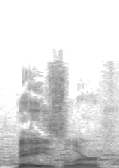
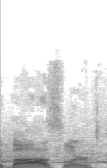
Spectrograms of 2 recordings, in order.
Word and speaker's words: Bosler: Announcer pronounces it as Basler. I'm from St. Genevieve and most of those people that spell their name that way down there say Bosler.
